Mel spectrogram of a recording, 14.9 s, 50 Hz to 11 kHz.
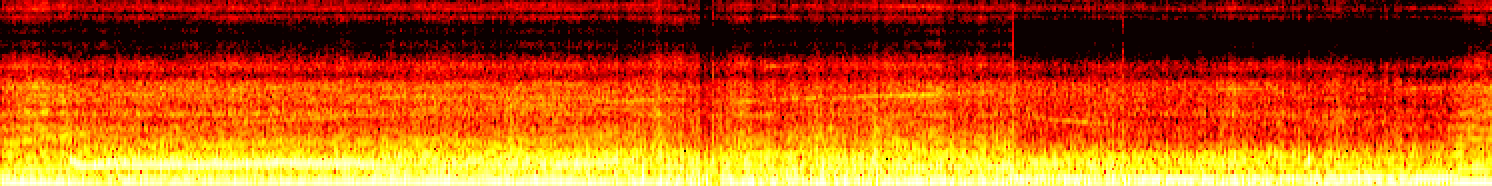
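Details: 2007 Arctic Cat Z1 snowmobile running: wavering squeal from the drive belt above the low engine drone; belt squeal, cause unknown.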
